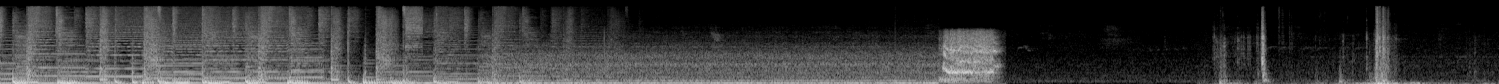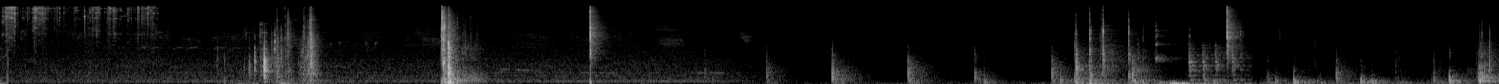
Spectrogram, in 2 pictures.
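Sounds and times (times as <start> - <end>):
car engine running: 4.4 - 10.0
door opening and shutting: 12.1 - 14.2, 17.5 - 18.3, 25.8 - 27.5
keys jangling: 15.0 - 16.7.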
